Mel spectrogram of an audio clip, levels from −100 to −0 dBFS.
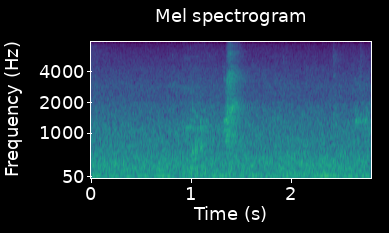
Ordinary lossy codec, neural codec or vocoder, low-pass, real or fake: none; none; none; real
